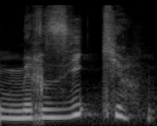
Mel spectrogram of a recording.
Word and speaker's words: Mrzyk: Donc, c'est Merzik et Morisseau. Merzik, je vous précise quand même que ça s'écrit M-R-Z-Y-K, donc impossible à prononcer.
